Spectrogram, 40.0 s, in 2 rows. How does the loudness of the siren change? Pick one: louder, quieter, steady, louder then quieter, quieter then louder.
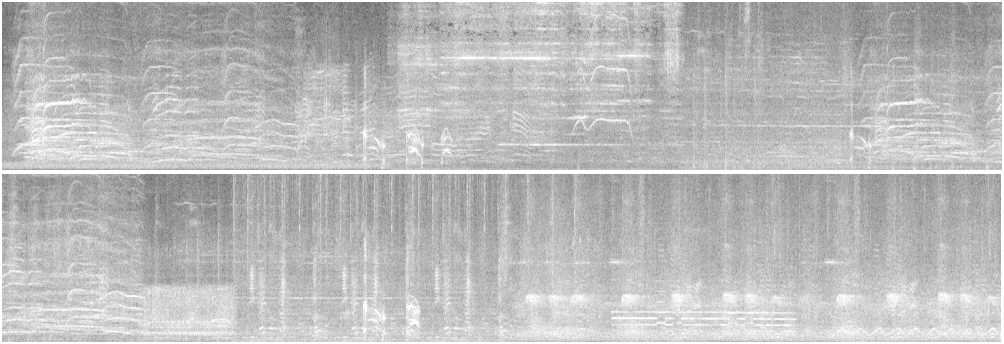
steady.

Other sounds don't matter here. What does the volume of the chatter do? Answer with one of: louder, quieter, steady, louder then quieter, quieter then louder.
quieter then louder.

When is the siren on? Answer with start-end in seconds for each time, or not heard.
32.1-39.9.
